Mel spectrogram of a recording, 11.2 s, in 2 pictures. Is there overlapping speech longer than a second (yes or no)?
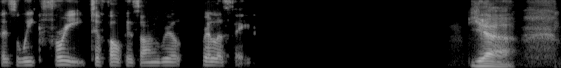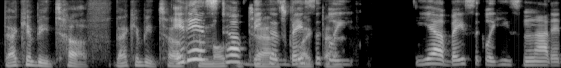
yes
